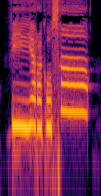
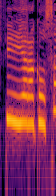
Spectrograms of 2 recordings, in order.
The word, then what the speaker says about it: Villaraigosa: He prefers, by the way, his name is pronounced Villaraigosa. That's the way he likes it said. So, out of respect, please, Villaraigosa.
